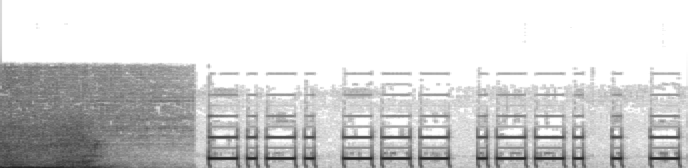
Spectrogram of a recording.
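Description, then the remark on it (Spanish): After a brief wash of noise, a loud steady mid-pitched tone keys on and off in a quick Morse-code rhythm of short and longer beeps, with no talking; a radio station's goal and match-time signal for football broadcasts such as UD Almería versus Rayo Vallecano. “Pues eso es lo que esperemos escuchar a partir de mañana, porque ese es el sonido del gol, del morse del tiempo de juego, y mañana, como decimos, el partido entre la Unión Deportiva Almería y el conjunto del Rayo Vallecano será el primero”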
